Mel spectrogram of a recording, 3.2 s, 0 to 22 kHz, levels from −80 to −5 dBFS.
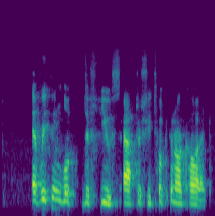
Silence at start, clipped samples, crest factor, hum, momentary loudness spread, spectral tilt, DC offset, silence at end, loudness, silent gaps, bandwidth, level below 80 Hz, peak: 0.5 s; under 0.1%; 18 dB; none; 10 LU; -5 dB/octave; under 0.1%; 0.15 s; -22 LUFS; none; 8 kHz; -76 dBFS; -2 dBFS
